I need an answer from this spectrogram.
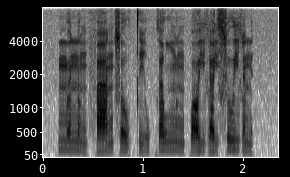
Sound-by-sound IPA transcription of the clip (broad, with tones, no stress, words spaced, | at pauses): mɵ˧n ʊ˨˩ŋ faː˨˥ŋso˨˧w t̪iː˨˩wkɐ˥wŋʊ˧ŋ pɔː˨jlɐ˨˥j suː˥jlɵ˨n ɪ˨k̚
